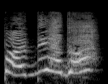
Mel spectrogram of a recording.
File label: win, ru; dota2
